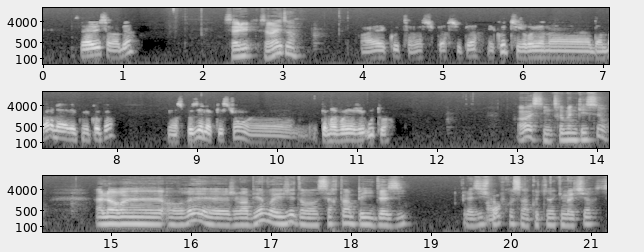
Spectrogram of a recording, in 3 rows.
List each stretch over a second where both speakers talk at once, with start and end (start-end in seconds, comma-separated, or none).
none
